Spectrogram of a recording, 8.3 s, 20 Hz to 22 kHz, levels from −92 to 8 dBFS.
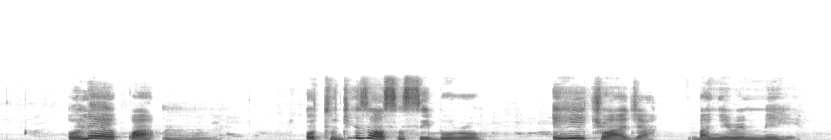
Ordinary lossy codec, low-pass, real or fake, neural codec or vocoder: none; 9.9 kHz; real; none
